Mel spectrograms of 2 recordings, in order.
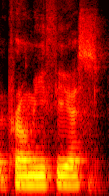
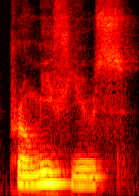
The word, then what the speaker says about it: Prometheus: god Zeus, Z EUS, that EU is actually a diphthong that makes this kind of oo or you sound like Zeus. So, it's really probably Prometheus, not two syllables, but altogether, same as Odysseus. But we often say Odysseus, Prometheus. We don't say Ze-us for Zeus, though. So, we we get that right.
